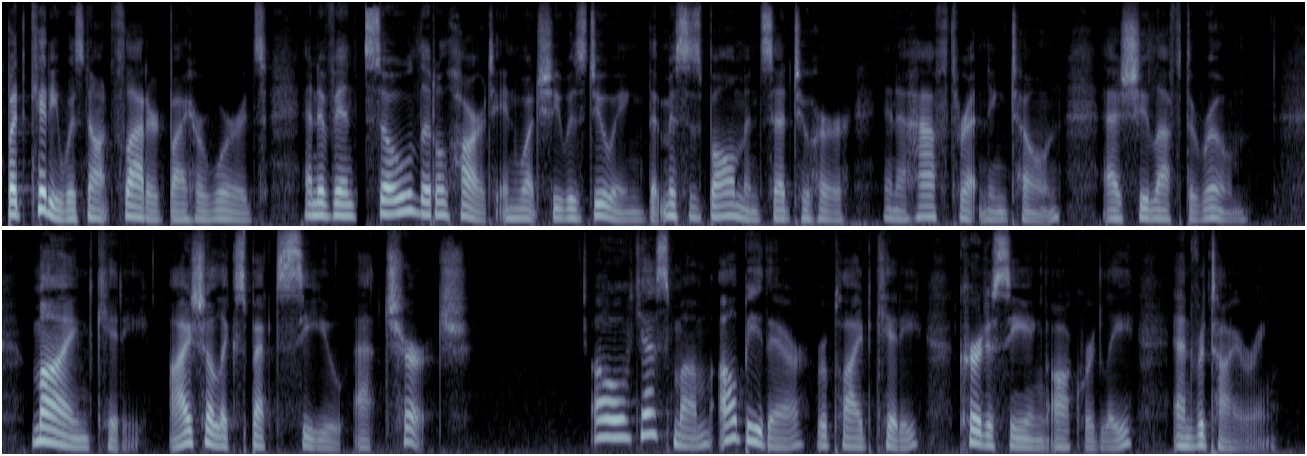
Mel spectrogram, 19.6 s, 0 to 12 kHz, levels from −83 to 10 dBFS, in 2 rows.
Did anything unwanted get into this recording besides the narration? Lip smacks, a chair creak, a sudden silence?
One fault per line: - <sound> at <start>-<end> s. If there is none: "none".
- dropout at 2.7-2.7 s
